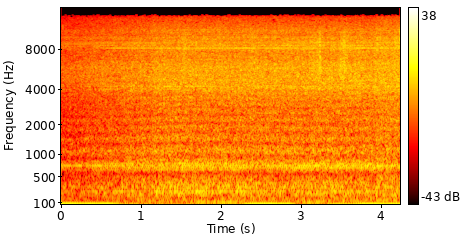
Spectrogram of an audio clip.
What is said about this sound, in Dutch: Inmiddels staan we nu eh, buiten eh, bij de stal. En we zijn aangekomen eigenlijk bij de machine die zorgt voor de derde meststroom. we noemen deze machine de N-Capture.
